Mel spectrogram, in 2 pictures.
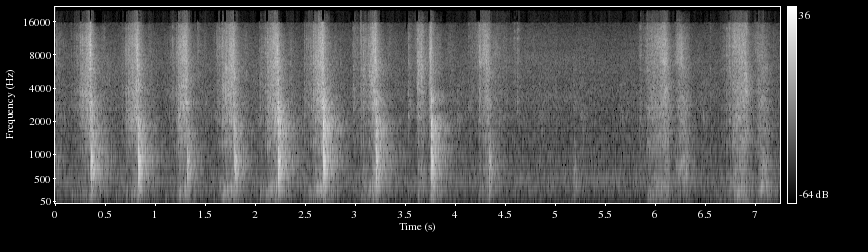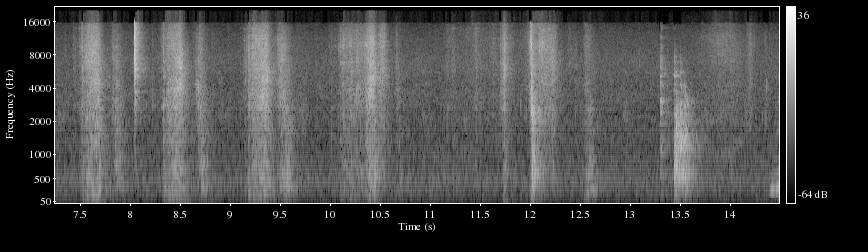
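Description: A knife chops bruschetta ingredients on a cutting board in quick rhythmic bursts of sharp, close knocks, pausing and resuming, with no talking.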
